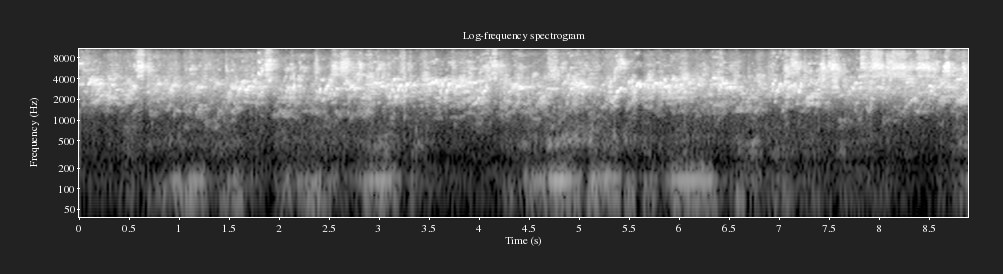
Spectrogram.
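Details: Happy tame pet budgerigar sounds: a steady, dense warbling chatter of fast chirps and scratchy twitters, unbroken for the full nine seconds, with faint low thumps beneath.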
